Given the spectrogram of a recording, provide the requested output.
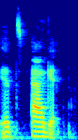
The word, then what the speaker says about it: Agate: or anything like that, like I've heard other people say. It's agate. I'm going to go in with the shade Agate here on the end. Pretty sure that's the proper way to pronounce that name.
